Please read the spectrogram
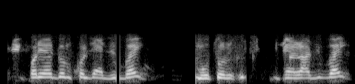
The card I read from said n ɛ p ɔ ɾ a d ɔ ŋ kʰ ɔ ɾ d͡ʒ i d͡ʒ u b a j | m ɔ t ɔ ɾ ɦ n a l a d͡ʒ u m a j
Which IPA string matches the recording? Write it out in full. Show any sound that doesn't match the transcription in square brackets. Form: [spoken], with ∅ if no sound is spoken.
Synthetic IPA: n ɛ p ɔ ɾ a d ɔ [m] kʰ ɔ [l] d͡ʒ [a] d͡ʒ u b a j | m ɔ t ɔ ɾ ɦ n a l a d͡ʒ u [b] a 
